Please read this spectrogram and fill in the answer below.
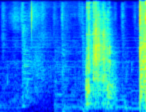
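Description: Pneumatic upholstery stapler firing once, a little past halfway, to tack stretched fabric to a wooden chair frame.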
